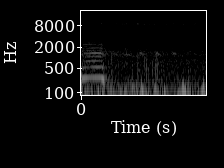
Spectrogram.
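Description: A calf bawling once, a short held call that ends about half a second in, with a few faint low thumps after it.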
